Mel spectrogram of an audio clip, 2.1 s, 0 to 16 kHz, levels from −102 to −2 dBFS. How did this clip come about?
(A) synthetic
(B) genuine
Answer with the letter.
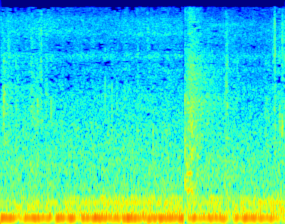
B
